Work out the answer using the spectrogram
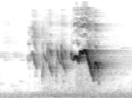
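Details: Active black-naped oriole, its call said to stir up other orioles: a few short raspy notes leading into a loud, harsh, descending nasal squawk lasting about half a second, in silence otherwise.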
